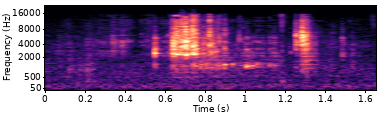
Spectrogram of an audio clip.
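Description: Water poured into vinegar holding seashells, giving a brief close splashing and gurgling burst, with a second smaller splash just after.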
